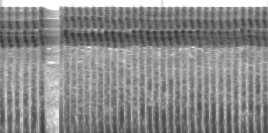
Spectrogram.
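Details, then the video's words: Cililin song used as a training model for other songbirds, a loud, long-voiced bird said to try to outsing rivals: rapid high chattering notes, about eight per second, with one short break early on. "MASTERAN CILILIN OKE BANGET"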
